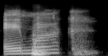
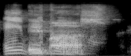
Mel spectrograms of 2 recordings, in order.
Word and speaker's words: Amos: I wrote you a couple times an email about the book of, is it Amok or Amos? Is it Amok? – Amos. – Amos, yeah. Okay.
